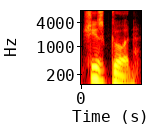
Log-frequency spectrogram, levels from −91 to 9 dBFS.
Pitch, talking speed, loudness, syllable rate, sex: 115 Hz, 195 wpm, -15 LUFS, 3.7 syllables/s, male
